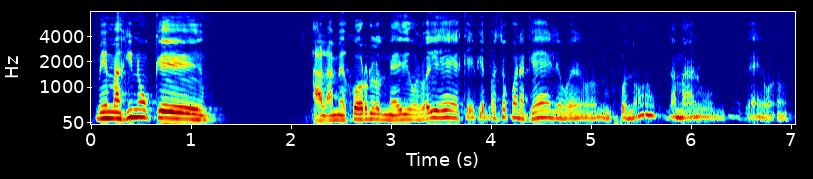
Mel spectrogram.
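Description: A man's voice: high-pitched, moderate pace, gravelly, darkish tone. An older man, a guest in an interview, telling stories bluntly and candidly, swearing freely and acting out what others said. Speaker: guest musician. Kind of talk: casual interview storytelling.

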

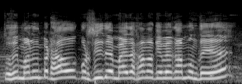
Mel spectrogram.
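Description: Fast, high-voiced angry middle-aged man. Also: little pitch movement, fairly bright tone. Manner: angry, ranting, defiant. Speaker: party volunteer. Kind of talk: street interview.

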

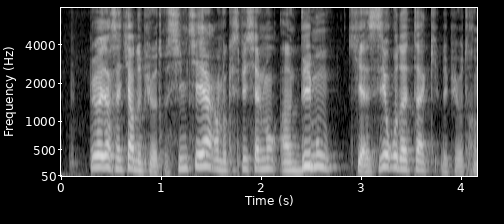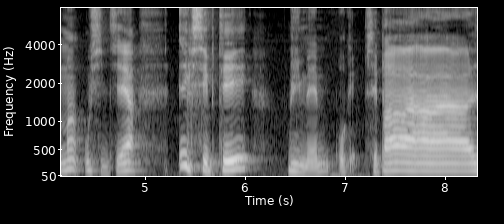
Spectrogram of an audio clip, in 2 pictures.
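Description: Young man, casual card reviewer; reads the text, then slangy offhand reactions. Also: medium pitch. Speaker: card game content creator.

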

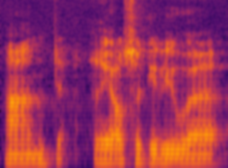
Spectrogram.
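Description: Slow-spoken older man telling stories. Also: mid-range voice, level tone, darkish tone. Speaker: interviewee. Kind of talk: storytelling interview.

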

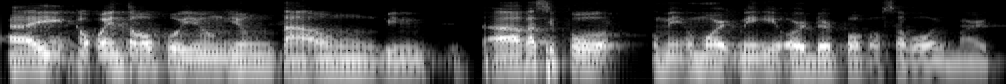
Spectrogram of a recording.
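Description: A man's voice: mid-range voice, unhurried, darkish tone, lo-fi sound. A man with a Filipino accent politely telling a story to a group on a video call, often adding respectful particles. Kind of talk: casual testimony sharing.

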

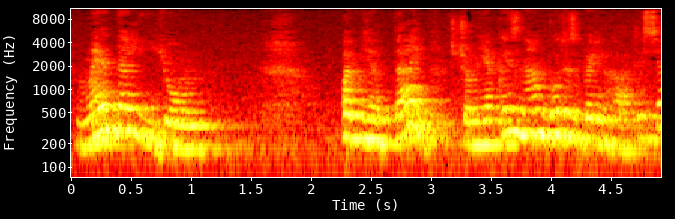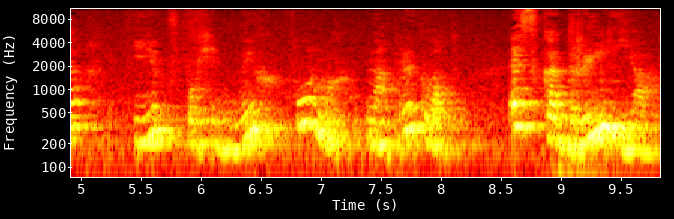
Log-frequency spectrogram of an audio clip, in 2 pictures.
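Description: A woman's voice: medium pitch, dark tone. A woman teaching a spelling lesson, reading out word lists one by one and asking whether the listener has memorized them. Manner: dictates word lists slowly, checks memory. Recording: very echoey room, distant mic, faint noise.

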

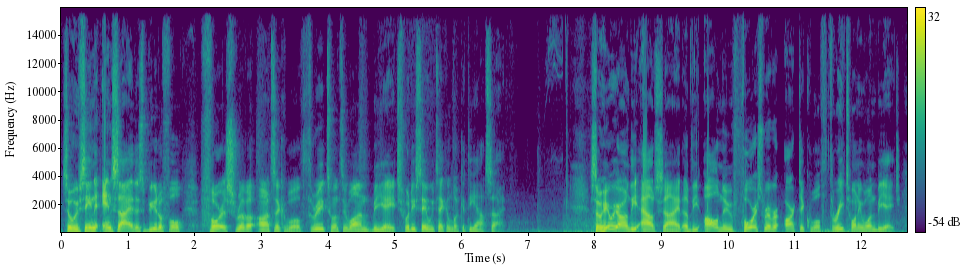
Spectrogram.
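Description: A man's voice: medium pitch, expressive, moderate pace. A man in his forties presenting an RV on an outdoor sales lot, talking in a casual, upbeat salesman style into a lapel mic. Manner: upbeat, conversational salesman patter. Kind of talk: walkaround product review.

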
